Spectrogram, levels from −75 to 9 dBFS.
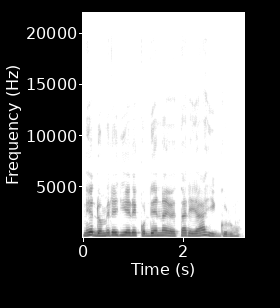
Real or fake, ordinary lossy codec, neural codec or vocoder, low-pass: real; none; none; 19.8 kHz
